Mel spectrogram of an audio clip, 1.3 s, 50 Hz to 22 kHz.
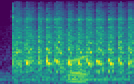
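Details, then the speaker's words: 2004 Kawasaki ZX-10R that abruptly stopped starting after sitting a couple of hours: the starter cranks in a steady rapid chug but the engine never catches. The fuel pump doesn't prime, the butterfly valves don't open, and the fault light flashes. "it's like it wants to turn over. It wants to turn over, but the fault indicator light keeps flashing. And it just won't turn over."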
